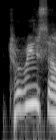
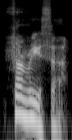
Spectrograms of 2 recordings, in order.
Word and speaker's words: Teresa: Mexico as well, and Teresa was spelled the same way as the French way, TH. And in French, you do not, like, you don't have the sound. This would be Teresa, not Theresa.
